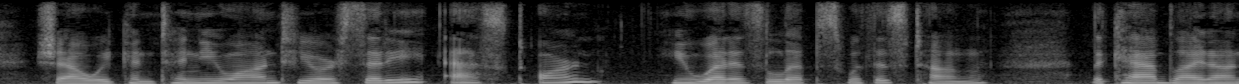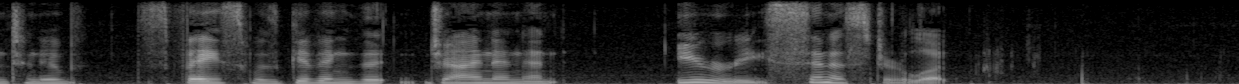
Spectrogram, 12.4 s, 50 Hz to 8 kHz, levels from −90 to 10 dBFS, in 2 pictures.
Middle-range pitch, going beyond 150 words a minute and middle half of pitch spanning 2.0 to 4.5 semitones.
No: medium, 180 Hz; average, 145 wpm; narrow, 2.4 semitones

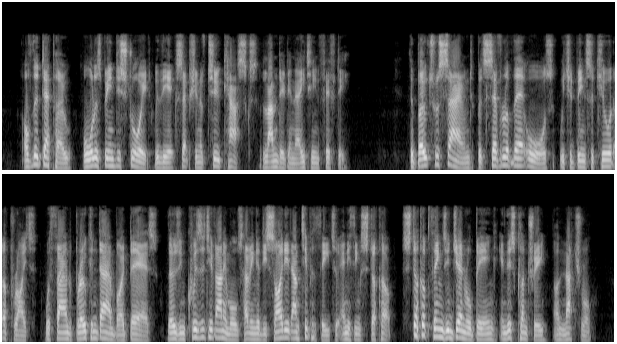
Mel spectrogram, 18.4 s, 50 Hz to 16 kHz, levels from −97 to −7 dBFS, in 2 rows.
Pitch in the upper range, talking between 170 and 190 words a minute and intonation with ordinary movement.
No: low, 125 Hz; average, 185 wpm; average, 4.7 semitones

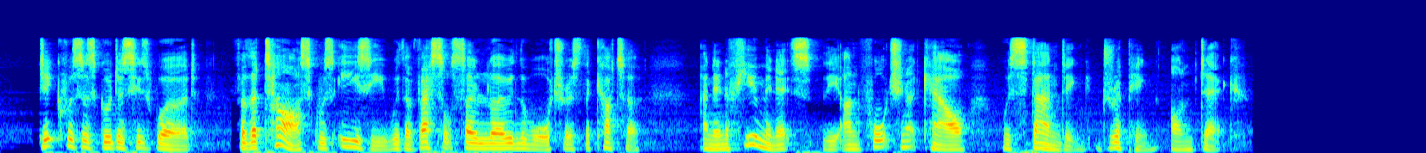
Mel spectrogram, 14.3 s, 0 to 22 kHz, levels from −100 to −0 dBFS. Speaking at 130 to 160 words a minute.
Yes: average, 150 wpm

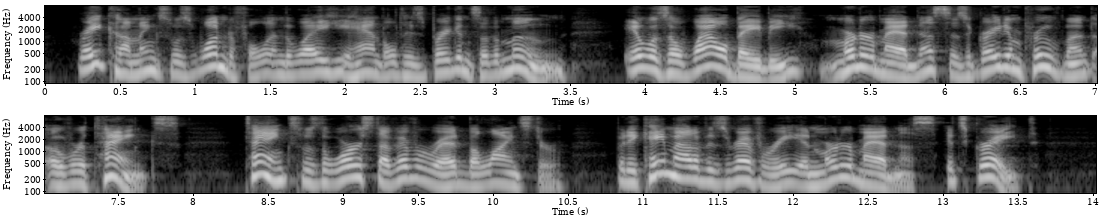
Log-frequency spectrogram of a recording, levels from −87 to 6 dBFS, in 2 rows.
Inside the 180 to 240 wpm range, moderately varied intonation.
No: fast, 205 wpm; wide, 5.7 semitones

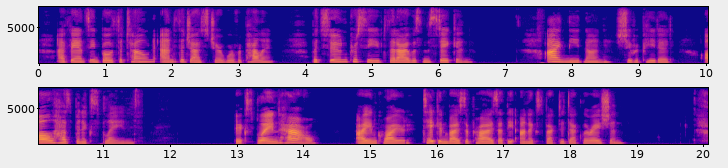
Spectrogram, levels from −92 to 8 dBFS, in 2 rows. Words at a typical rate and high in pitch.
No: slow, 110 wpm; high, 205 Hz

